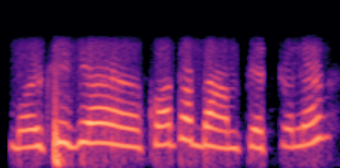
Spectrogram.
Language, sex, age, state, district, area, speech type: Bengali, female, 45-60, West Bengal, Dakshin Dinajpur, urban, conversation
